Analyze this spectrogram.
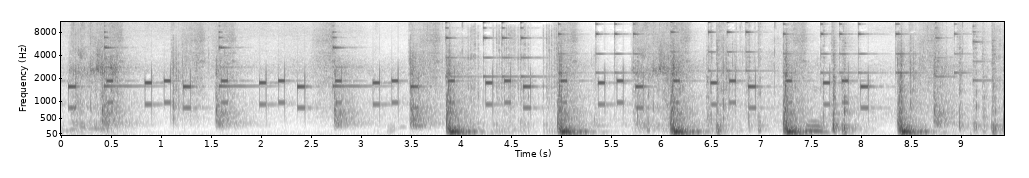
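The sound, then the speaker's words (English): Carol of the Bells is tapped out on office and warehouse objects: bright tonal telephone beeps carry the melody over rhythmic thumps, clunks and stamps from coffee cups, stamping feet and a phone slammed down, building to a busier, louder pattern halfway through. “But it is played entirely on stuff you would find in an office or a warehouse.”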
